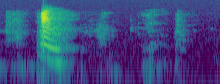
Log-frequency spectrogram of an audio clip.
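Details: Female kitten named Rosetta, indoors in her scratching home one morning, provoked by a finger while playing and seeming nervous: one short, loud, high mew that slides downward, then a few faint soft sounds in a quiet room.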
